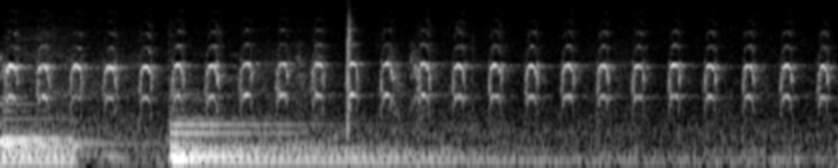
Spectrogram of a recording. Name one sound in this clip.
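An acoustic guitar strums ringing chords nearby.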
